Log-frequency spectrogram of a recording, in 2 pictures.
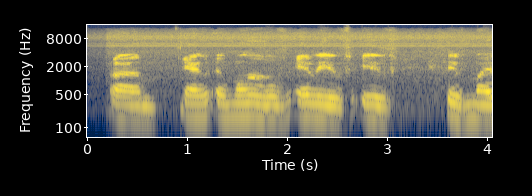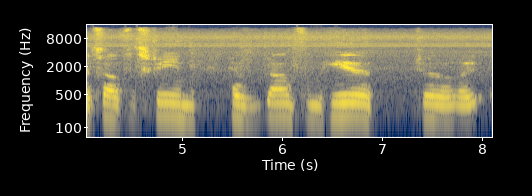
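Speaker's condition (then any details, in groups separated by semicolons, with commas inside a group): Cerebral palsy; speech impediment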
